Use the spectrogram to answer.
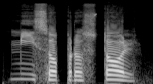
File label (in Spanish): "Misoprostol", Spanish; gastrointestinal agents; learn spanish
